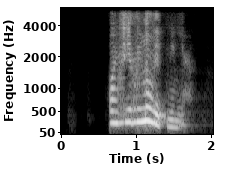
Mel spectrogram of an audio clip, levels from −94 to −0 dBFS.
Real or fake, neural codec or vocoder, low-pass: fake; codec, 16 kHz in and 24 kHz out, 0.6 kbps, FireRedTTS-2 codec; 5.4 kHz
